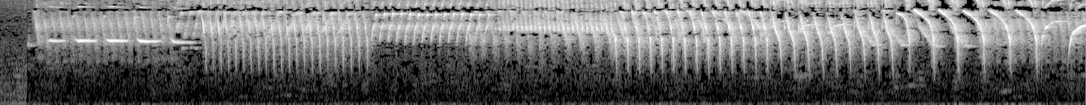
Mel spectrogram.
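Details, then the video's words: Canary lure song for prompting non-singing canaries to sing: a loud, continuous, fast rolling trill with buzzy, high sweeping notes that shift pattern several times across about eleven seconds. "PANCINGAN BIKIN KENARI APAPUN YANG MACET BUNYI LANGSUNG BUNYI"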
